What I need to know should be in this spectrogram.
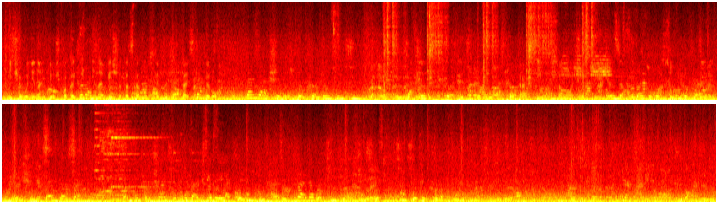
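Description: A bus engine hums steadily from inside the bus as it drives.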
